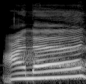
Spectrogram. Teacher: Alif didahului fathah maka panjang dua harakat. Tapi dibaca panjangnya hanya saat berhenti saja. Kalau wasal lamnya tetap pendek, gugur madnya. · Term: mad thobi'i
